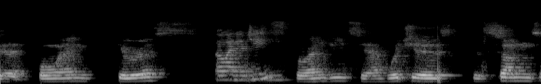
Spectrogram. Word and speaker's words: Boanerges: Boanerges, yeah, which is the sons of thunder.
